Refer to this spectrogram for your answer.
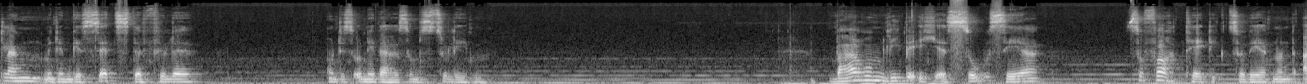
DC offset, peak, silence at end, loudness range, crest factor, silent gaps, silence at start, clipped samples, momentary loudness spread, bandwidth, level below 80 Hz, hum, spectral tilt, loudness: under 0.1%; 0 dBFS; 0 s; 15 LU; 12 dB; none; 0 s; 1%; 24 LU; over 20 kHz; -30 dBFS; none; -3.5 dB/octave; -9 LUFS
